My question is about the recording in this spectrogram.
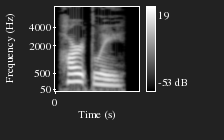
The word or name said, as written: hartley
